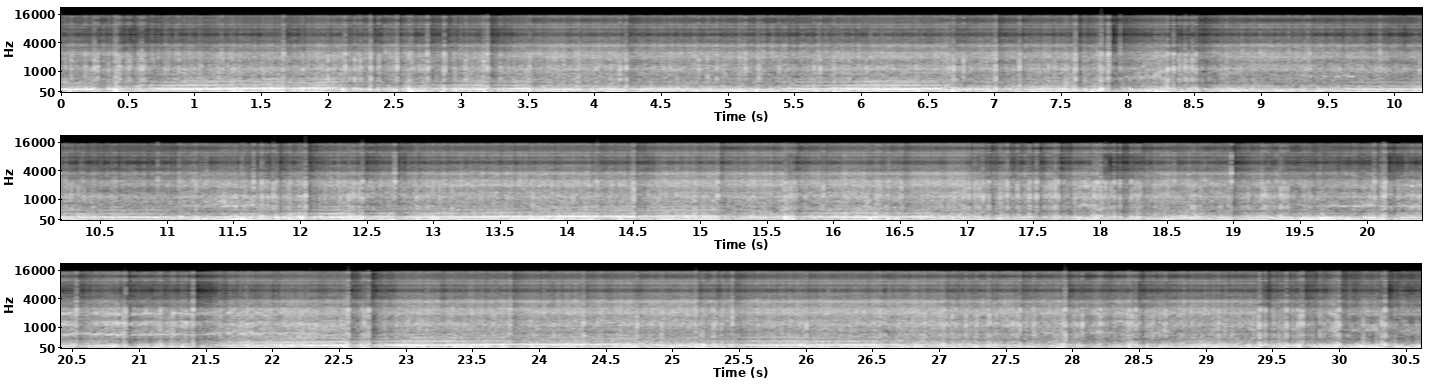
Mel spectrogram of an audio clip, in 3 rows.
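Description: Subaru WRX STI's 2.5-litre turbocharged flat-four engine under hard acceleration on an autocross run. Its note climbs again and again and drops back as the driver goes on and off the throttle between cones, over a steady rush of wind and road noise on the exterior-mounted camera.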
